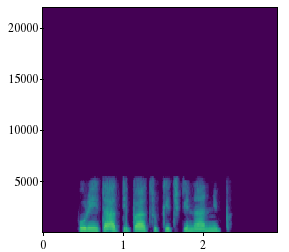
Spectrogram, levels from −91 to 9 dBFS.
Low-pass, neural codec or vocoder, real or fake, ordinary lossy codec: 5.4 kHz; vocoder, 22.05 kHz, 80 mel bands, WaveNeXt; fake; MP3, 48 kbps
